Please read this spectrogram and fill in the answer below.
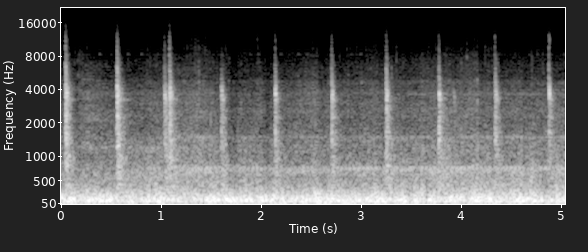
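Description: Wind rumbling on the microphone over the boat's engine running under way, with a sharp tick repeating evenly about twice a second.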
